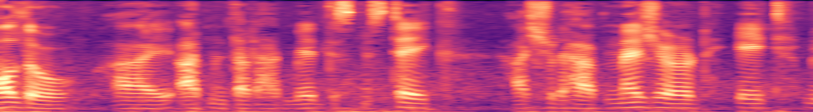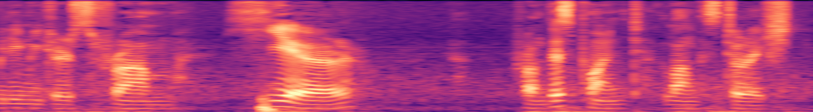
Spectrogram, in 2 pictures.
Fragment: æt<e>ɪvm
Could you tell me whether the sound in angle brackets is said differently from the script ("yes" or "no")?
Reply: yes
